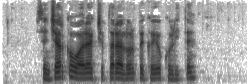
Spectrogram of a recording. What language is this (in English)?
Romanian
